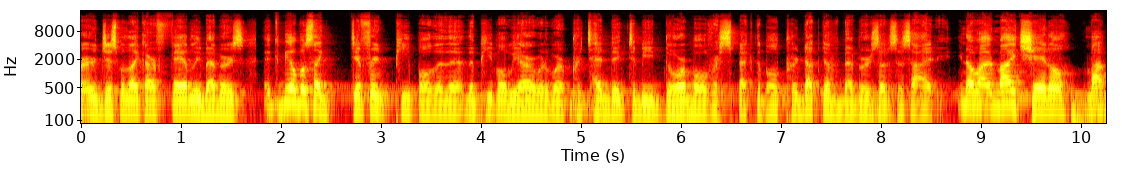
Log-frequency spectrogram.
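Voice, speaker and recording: A man in his forties from Canada, with a nasal voice and a slight stutter, answering viewer questions in a joking, dorky way. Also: on the high side. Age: 40s. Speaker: YouTube host. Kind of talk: casual Q&A vlog.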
